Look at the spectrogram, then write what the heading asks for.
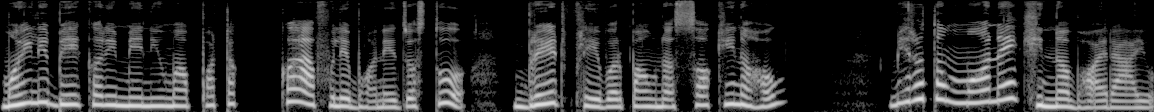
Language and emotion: Nepali, sad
